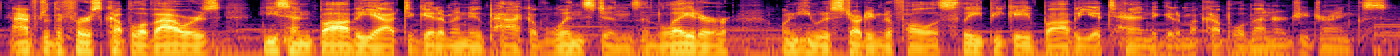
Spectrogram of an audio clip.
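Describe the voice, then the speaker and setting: Deep male crime-story narrator. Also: little pitch movement, fast, hardly any pauses. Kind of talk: scripted crime fiction narration. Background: music under the voice.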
